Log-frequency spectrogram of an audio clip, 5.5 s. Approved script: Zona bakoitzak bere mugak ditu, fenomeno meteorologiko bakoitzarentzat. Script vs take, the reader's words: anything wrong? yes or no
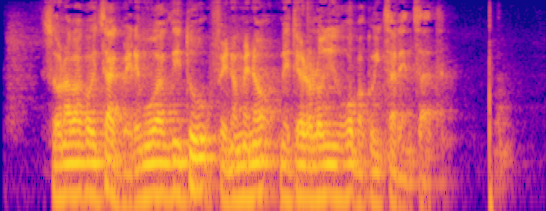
no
